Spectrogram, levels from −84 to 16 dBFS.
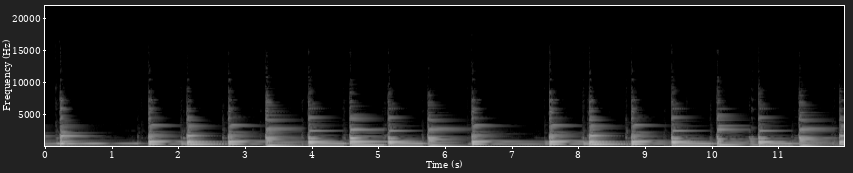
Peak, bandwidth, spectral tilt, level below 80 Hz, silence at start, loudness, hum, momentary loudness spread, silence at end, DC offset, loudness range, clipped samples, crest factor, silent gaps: -4 dBFS; 9 kHz; -4.5 dB/octave; -72 dBFS; 0 s; -22 LUFS; none; 15 LU; 0 s; under 0.1%; 2 LU; under 0.1%; 18 dB; none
